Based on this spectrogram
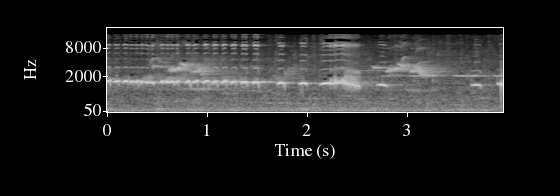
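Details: Caged white-rumped shama with leg rings, Jakarta, Indonesia, singing 'pastol blorok' style: a long, level, pulsing whistle with buzzy overtones, then a slurred note and short high whistles, with a low hum in the background.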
